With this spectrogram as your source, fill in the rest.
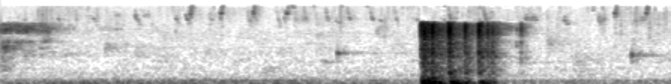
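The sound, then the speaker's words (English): A severed head splashes into water during a fantasy tabletop game, heard as one short, loud, wet splash that stands out sharply against a quiet background. “so that's enough to lop this motherfucker's head off, and it goes bloop into the water”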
